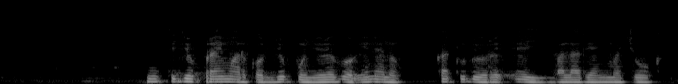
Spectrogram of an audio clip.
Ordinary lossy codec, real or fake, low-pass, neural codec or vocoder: AAC, 24 kbps; real; 5.4 kHz; none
